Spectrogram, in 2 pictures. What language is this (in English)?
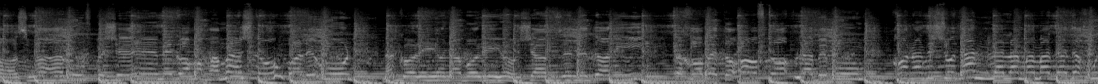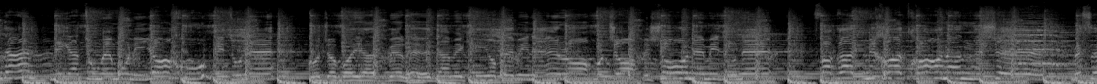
Persian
